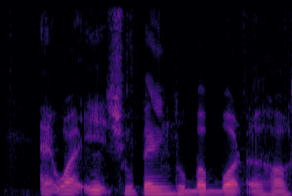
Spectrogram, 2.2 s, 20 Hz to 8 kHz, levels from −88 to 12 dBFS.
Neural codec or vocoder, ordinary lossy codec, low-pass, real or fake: none; none; none; real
